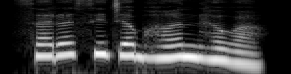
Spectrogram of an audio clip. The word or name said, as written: ಸರಸಿಜಭಾಂಧವ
